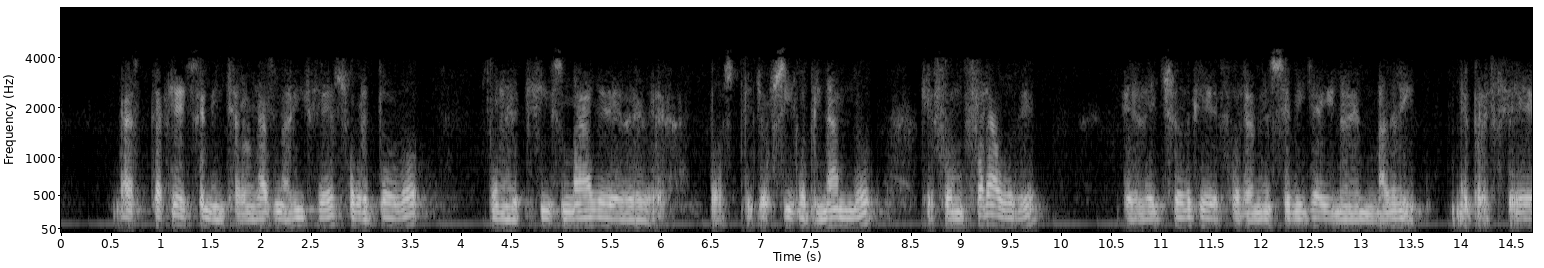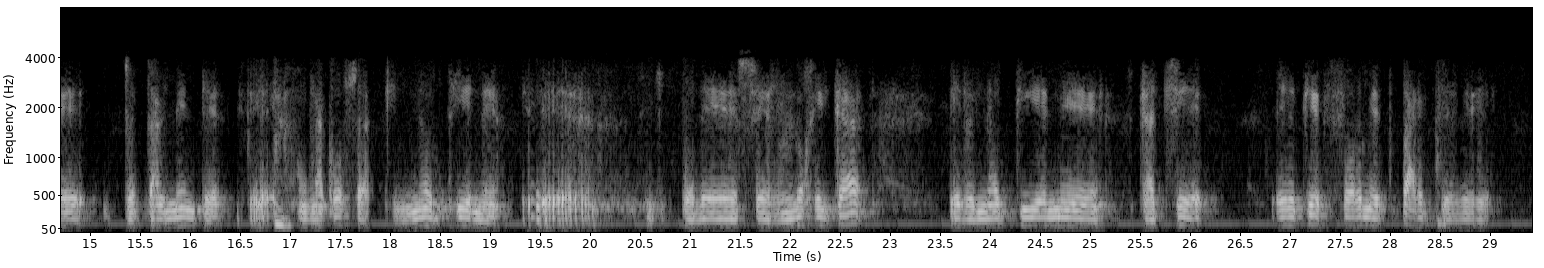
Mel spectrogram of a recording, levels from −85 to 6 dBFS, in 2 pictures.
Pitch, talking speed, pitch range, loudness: 95 Hz, 115 wpm, 90-115 Hz, -22 LUFS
